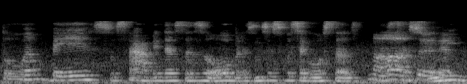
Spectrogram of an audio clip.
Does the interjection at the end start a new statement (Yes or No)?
Yes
